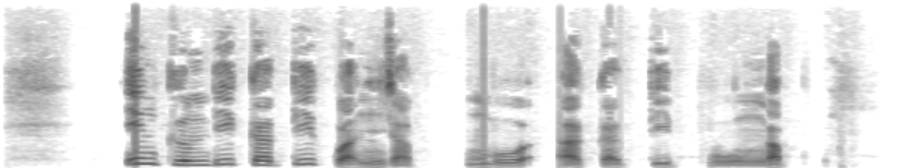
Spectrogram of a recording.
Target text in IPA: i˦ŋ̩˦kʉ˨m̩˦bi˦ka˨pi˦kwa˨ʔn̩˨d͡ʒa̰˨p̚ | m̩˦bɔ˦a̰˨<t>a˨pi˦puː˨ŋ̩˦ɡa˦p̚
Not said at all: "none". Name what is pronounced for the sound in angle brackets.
k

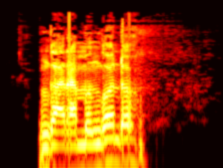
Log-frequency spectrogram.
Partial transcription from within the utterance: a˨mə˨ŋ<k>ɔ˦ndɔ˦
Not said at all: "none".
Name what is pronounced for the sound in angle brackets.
ɡ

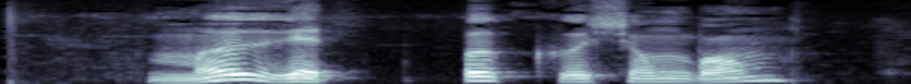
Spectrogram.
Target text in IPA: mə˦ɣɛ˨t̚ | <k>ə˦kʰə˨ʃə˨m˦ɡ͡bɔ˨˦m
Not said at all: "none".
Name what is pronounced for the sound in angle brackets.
p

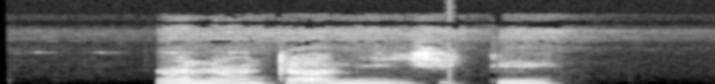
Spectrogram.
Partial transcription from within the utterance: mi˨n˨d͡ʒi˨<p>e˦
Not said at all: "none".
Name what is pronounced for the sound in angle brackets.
t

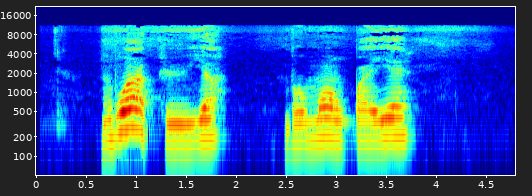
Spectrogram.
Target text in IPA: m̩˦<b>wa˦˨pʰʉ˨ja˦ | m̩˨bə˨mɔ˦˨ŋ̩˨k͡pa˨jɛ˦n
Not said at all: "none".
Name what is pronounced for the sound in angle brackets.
b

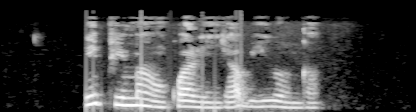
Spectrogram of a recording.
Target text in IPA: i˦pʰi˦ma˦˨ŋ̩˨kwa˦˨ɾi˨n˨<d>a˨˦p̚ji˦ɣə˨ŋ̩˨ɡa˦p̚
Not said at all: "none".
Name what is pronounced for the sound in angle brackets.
d͡ʒ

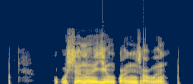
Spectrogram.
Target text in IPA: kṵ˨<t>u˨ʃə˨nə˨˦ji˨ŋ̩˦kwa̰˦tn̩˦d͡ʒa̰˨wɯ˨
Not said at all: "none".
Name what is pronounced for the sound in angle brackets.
ʔ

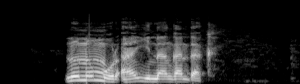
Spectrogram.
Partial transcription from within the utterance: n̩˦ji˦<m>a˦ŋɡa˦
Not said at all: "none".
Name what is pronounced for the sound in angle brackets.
n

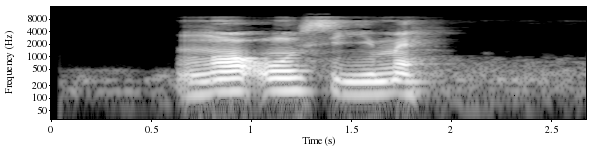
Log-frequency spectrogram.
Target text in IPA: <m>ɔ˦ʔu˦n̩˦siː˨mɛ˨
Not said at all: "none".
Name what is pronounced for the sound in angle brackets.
ŋ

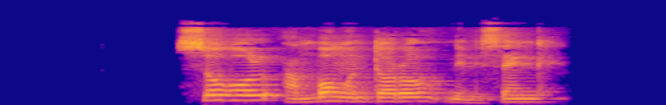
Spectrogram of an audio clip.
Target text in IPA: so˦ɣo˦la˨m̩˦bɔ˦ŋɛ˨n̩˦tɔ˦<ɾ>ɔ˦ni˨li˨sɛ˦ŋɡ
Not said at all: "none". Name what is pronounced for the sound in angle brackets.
ɾ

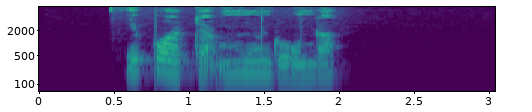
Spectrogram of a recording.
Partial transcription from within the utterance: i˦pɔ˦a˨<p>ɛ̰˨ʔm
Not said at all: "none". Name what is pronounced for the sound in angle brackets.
t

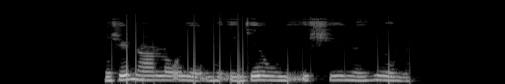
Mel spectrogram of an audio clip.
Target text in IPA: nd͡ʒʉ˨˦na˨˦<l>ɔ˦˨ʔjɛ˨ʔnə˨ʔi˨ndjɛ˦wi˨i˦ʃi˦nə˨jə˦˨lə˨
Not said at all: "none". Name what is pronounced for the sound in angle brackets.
l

